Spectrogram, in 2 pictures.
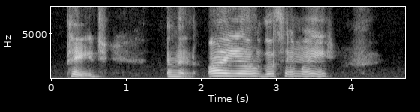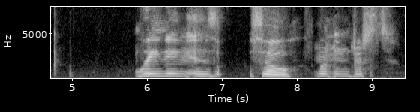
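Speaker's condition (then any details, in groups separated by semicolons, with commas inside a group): Cerebral palsy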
